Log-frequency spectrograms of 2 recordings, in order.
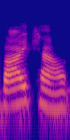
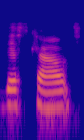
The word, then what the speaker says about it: Viscount: take it when I mispronounced the word vi count in a previous episode I said Viscount we all make mistakes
